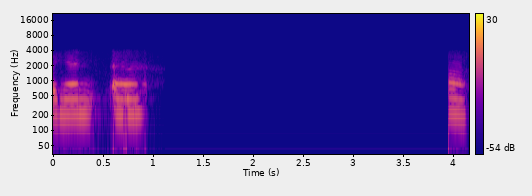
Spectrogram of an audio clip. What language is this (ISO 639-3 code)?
mal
